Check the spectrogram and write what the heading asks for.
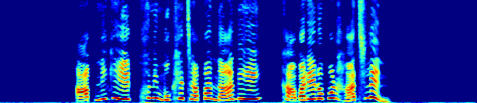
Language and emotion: Bengali, disgusted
